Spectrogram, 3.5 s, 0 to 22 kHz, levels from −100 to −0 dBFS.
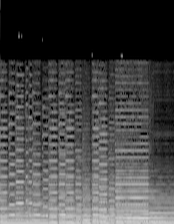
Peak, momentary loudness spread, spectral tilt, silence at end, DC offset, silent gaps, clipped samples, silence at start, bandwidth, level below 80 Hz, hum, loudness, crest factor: -8 dBFS; 4 LU; -5.5 dB/octave; 0 s; under 0.1%; none; under 0.1%; 0 s; 16 kHz; -58 dBFS; none; -22 LUFS; 14 dB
